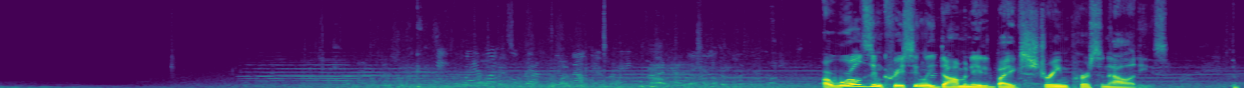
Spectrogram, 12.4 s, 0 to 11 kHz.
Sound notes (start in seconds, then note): 3.3 distant horn honking; 3.3 muted crowd chatter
